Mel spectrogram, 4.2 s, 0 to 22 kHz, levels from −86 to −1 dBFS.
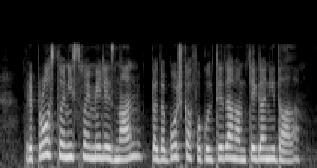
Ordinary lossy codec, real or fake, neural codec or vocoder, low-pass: Opus, 64 kbps; real; none; 7.2 kHz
